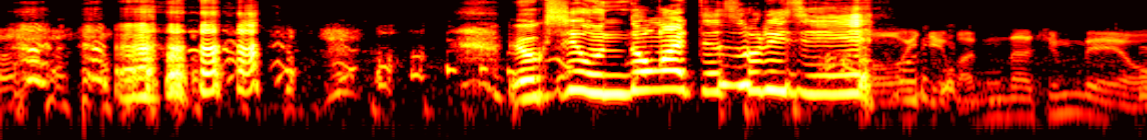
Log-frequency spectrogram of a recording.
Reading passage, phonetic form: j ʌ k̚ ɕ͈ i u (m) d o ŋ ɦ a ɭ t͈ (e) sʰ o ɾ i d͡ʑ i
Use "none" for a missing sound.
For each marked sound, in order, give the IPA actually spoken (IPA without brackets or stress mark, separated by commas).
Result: n, e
